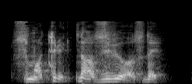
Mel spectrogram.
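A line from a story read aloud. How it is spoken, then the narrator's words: Grumbling. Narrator (Russian): проворчала Тролиха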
